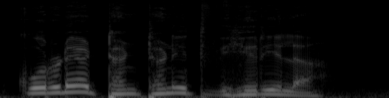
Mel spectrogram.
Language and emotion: Marathi, neutral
